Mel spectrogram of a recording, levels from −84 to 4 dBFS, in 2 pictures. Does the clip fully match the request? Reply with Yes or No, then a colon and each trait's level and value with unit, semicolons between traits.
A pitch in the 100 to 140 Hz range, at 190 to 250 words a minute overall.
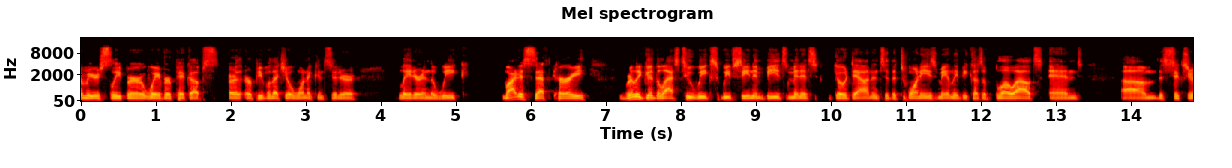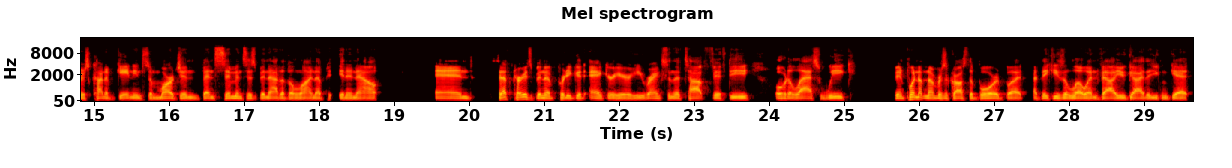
No: very low, 90 Hz; average, 200 wpm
